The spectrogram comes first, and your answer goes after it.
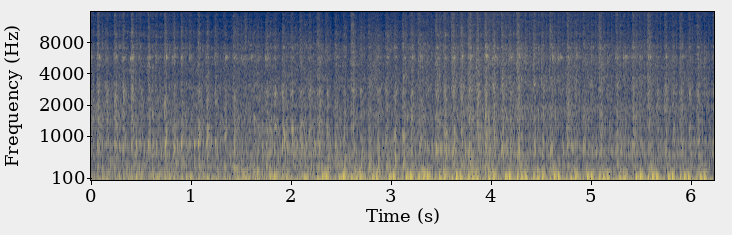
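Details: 1928 Durant engine just reinstalled and crank-started after repair, clutch not yet tightened: slow, even low putter with steady firing pulses, no knocks or misses; engine running normally.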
